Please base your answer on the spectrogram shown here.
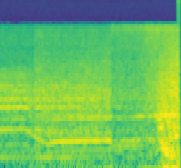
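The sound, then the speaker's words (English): A red car with black stripes speeds along a seafront in Baja, Mexico, kicking up dust. Its engine gives a steady, droning roar whose tone shifts midway, then swells louder near the end, with no voices. “A red car with black stripes speeds along the seafront, kicking up dust.”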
